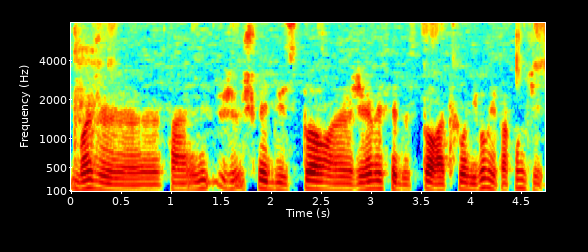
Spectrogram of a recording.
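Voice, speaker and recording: Dark, mellow male voice, its intonation fairly even. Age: 30s. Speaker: sales professional. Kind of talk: interview. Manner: hesitant, many fillers.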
